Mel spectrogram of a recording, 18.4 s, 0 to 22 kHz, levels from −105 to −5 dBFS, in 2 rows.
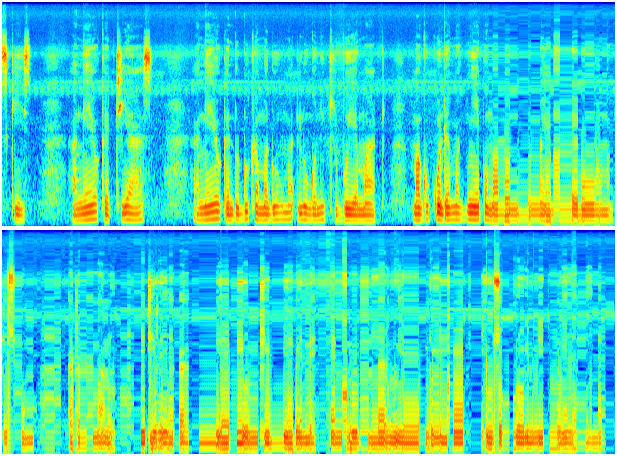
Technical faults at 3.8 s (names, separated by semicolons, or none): none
